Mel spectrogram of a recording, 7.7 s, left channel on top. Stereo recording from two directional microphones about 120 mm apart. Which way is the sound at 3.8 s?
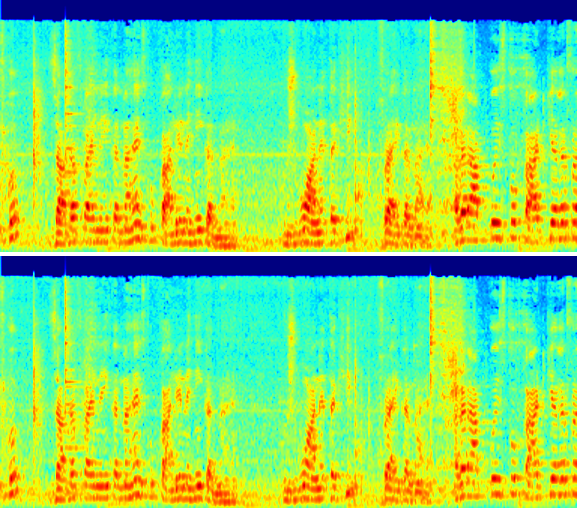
15° right (ahead or behind).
